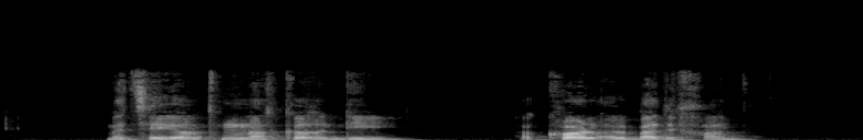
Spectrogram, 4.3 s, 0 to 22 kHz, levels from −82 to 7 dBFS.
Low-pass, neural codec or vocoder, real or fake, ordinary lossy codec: 10.8 kHz; codec, 24 kHz, 0.9 kbps, WavTokenizer, medium speech release version 1; fake; Opus, 64 kbps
